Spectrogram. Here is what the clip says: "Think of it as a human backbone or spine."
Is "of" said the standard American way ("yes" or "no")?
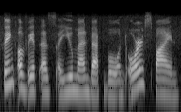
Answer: yes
